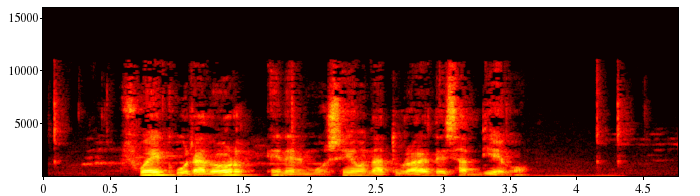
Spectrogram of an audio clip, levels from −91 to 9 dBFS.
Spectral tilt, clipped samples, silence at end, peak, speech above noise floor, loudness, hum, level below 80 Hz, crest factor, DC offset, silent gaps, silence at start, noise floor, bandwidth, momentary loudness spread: -4 dB/octave; under 0.1%; 1.15 s; -2 dBFS; 31 dB; -18 LUFS; none; -58 dBFS; 18 dB; under 0.1%; none; 0.6 s; -49 dBFS; 11.5 kHz; 12 LU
